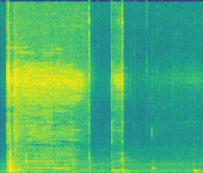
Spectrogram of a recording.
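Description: A car's electric window motor runs steadily for about a second and a half as the side window is wound up. A click and a short knock follow.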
